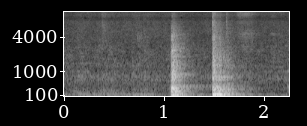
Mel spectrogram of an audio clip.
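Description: Two sharp knocks about half a second apart as a wooden kitchen cabinet door is shut.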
